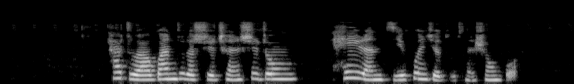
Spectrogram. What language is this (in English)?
Chinese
